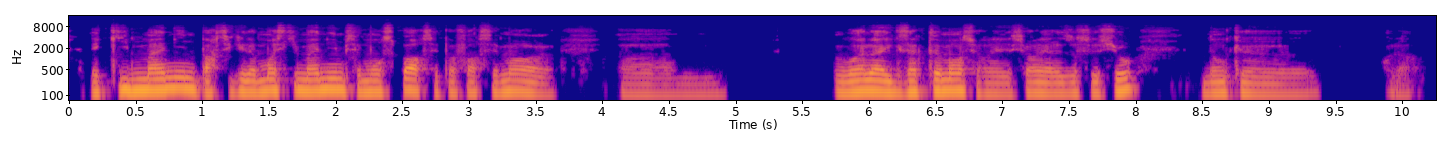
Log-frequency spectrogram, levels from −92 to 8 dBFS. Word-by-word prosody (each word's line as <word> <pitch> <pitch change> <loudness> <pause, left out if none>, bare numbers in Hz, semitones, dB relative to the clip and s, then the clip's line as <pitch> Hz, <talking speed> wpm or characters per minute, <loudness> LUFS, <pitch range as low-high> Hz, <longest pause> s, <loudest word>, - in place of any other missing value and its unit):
et 120 - -3
qui 140 +4 0
m'anime 140 +2 +4
particulièrement. 125 +2 -1
Moi, 135 - +4
ce - - -6
qui 140 - -3
m'anime, 140 +1 +3
c'est 125 - -6
mon 125 0 +1
sport, 135 +1 +1
c'est 135 - -11
pas 120 - -6
forcément, 120 +2 -2
heu, 100 - -10 0.5
hem 100 -1 -12 1.2
voilà 130 +2 +4
exactement 130 +3 +2
sur 115 -4 -8
les 110 -1 -7
sur 115 +2 -5
les 115 -1 0
réseaux 110 +1 -4
sociaux. 130 +6 -2 0.5
Donc 115 +2 -4
heu, 105 -2 -5 0.8
voilà. - - -17
125 Hz, 160 wpm, -23 LUFS, 115-135 Hz, 1.2 s, m'anime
